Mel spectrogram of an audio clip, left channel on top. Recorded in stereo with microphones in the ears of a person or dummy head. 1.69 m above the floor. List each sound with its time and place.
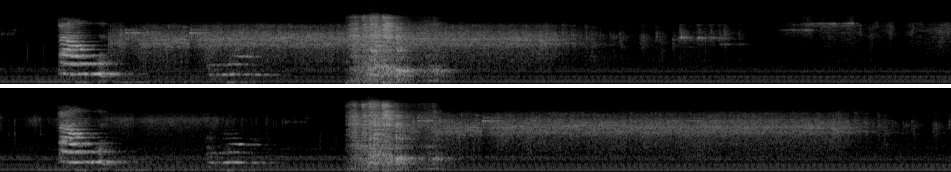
0.6 s a cat meowing: 10° right (ahead or behind), 1.4 m; by 2.6 s 40° right (ahead or behind), 1.4 m
3.5 s cutlery clinking: 45° right (ahead or behind), 1.8 m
